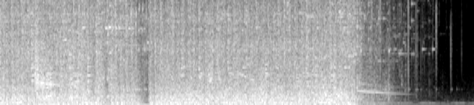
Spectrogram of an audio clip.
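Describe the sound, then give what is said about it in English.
A loud, dense burst of automatic fire from two Scorpion machine guns in thick rain rattles nonstop for about five seconds, then cuts off, leaving scattered tinkles of breaking glass and debris settling. No one speaks. “he brought the Eclair to a hard stop as soon as he saw Axel blocking the middle of the road, holding two Scorpion machine guns pointed directly at the windshield.”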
